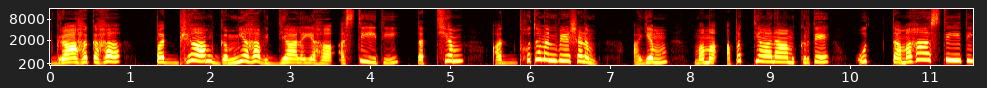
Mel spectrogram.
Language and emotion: Sanskrit, surprised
